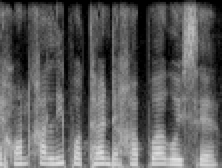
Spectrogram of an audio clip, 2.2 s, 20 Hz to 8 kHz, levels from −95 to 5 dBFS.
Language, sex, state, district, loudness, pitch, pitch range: Assamese, female, Assam, Kamrup Metropolitan, -15 LUFS, 255 Hz, 240-260 Hz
